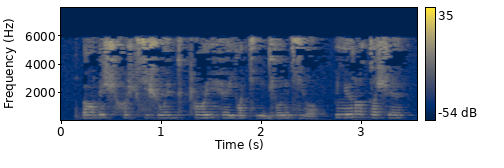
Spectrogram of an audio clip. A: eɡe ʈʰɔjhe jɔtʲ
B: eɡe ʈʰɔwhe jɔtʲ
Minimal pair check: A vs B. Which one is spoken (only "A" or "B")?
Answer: A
